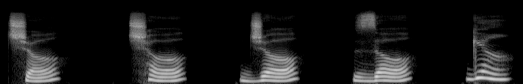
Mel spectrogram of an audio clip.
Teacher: આપણી જીભ તાળવાને અડે છે એટલે કે અવાજનું સ્થાન ગળામાંથી થોડું આગળ આવ્યું તાળવા પર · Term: ચ વર્ગ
